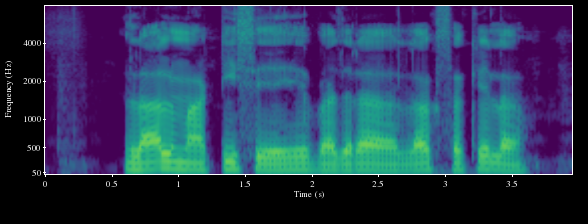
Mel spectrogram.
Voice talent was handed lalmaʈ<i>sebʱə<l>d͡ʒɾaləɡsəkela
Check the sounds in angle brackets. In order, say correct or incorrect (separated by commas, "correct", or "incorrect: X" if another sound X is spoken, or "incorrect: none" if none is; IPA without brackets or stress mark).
correct, incorrect: none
